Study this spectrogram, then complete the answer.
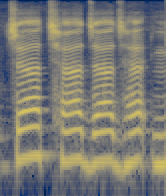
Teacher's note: च छ ज झ ञ जो है यह आपका किससे होता है तालू से होता है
